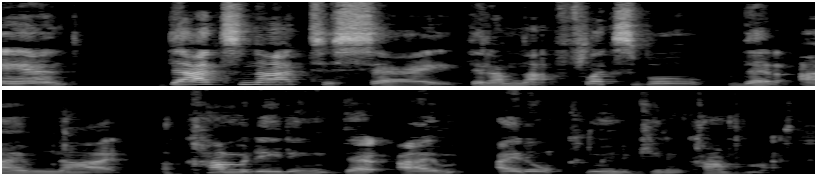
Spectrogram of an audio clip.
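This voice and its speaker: A podcast host in her fifties, born in the Bronx and raised in Queens in New York City, speaks candidly and emphatically in a conversational monologue, repeating phrases for emphasis. Her voice is on the low side, at a moderate pace.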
